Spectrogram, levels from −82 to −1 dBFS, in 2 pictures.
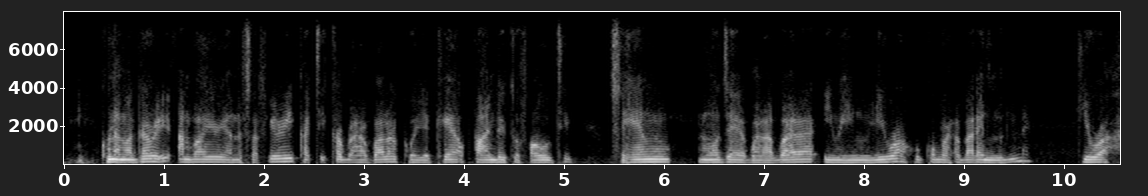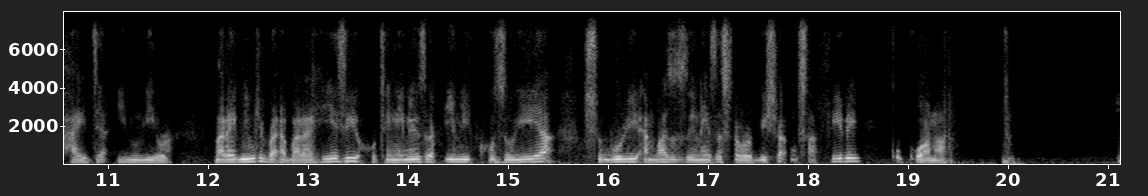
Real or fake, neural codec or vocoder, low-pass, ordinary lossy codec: fake; codec, 24 kHz, 0.9 kbps, WavTokenizer, medium music audio release; 7.2 kHz; Opus, 16 kbps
